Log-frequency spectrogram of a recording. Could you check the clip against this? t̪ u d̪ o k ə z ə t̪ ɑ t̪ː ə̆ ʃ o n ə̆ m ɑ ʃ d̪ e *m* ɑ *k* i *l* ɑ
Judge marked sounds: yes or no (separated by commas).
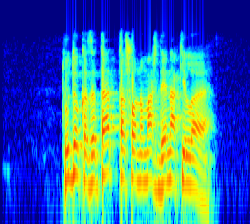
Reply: no, yes, yes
